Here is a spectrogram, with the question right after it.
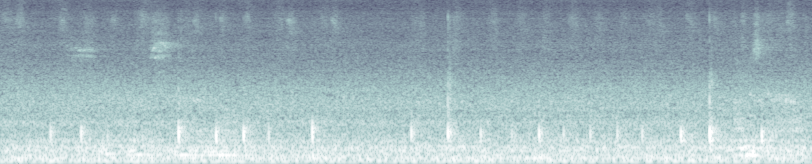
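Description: A pen scratching on paper, a quick series of faint, dry ticks and strokes close by, quiet and fairly even, with a little soft background noise.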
